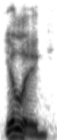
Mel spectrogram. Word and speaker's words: Gillig: Well, the interesting thing is this bus, I believe it's pronounced Gillig, they have the entire fleet for Toledo.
